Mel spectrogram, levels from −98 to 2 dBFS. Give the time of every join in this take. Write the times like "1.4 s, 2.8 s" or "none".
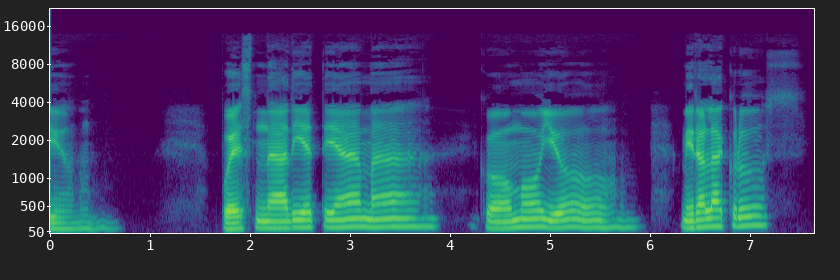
6.0 s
